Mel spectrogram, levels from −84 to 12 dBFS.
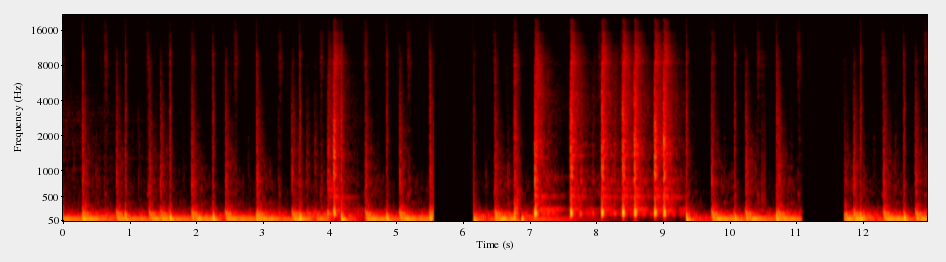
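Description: A music clip with two kinds of fault. A playback stall cuts the music to silence from 5.55 to 6.16 s and again from 11.09 to 11.72 s, roughly 0.6 s each, most likely because the player starved of data or its thread blocked, before the music continues. Bursts of packet loss at 6.77–6.90 s and 10.46–10.56 s are shorter, around 0.1 s, and are not silent: the last sound is smeared on and fades, then the music jumps ahead past the missing stretch.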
